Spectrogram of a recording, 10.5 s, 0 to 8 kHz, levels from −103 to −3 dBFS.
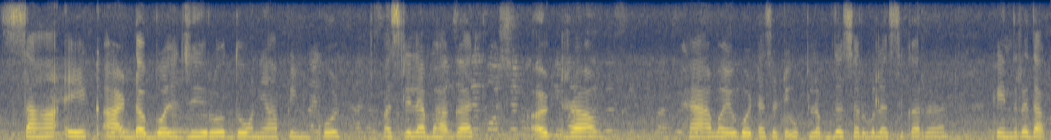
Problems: constant background noise, background conversations at intervals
